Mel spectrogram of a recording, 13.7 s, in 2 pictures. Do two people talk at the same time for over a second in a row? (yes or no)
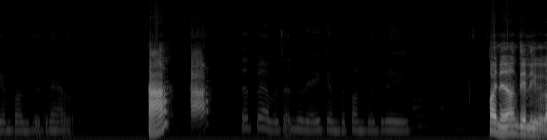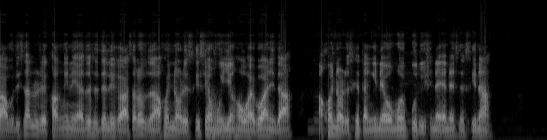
yes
